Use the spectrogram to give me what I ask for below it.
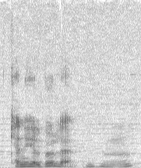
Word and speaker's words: kanelbulle: Kanelbulle.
